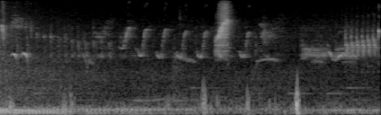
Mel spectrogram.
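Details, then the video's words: Olive-backed white-eye rolling through a run of short repeated whistles and chirps, played as a lure to make quiet birds sing, with a loud chirp burst, scattered clicks and a low hum. "Kapas Tembak Gacor Mbeset Nembak Siulan Roll Untuk Pancingan Kapas Tembak Macet Bunyi"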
